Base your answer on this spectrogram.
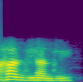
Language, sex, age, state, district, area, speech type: Punjabi, female, 18-30, Punjab, Pathankot, rural, conversation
